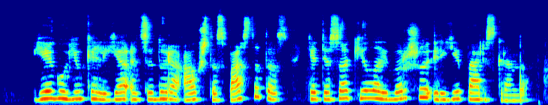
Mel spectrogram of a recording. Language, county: Lithuanian, Vilnius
